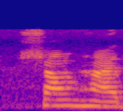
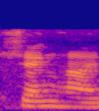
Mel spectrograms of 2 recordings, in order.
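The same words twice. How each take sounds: First: The name is said with a Chinese-style pronunciation. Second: The name is said with an American English pronunciation. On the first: This is how it was said while living in China. "in China I said Shanghai" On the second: This is how it is said back in the United States. "relearning to say Shanghai now that I'm back in the U S"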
